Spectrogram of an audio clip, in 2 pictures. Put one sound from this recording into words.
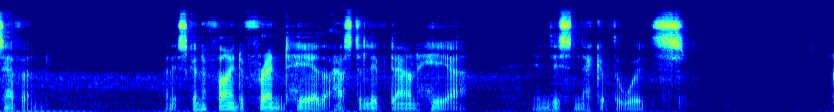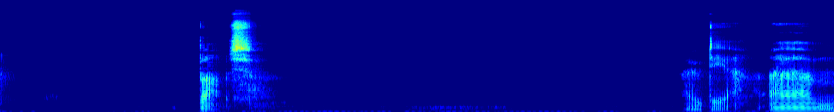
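A middle-aged man talks thoughtfully into a close microphone, with pauses.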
